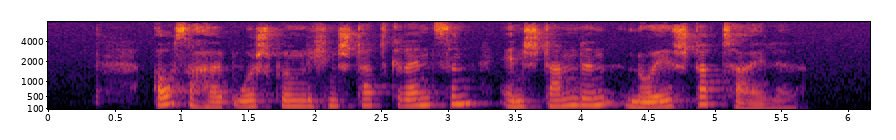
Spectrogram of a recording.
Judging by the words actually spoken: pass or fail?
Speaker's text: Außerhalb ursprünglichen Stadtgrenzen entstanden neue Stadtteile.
pass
